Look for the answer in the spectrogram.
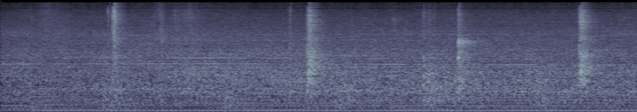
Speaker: got solenoid but we got no starter all right so it looks like we cooked the starter I can hear the solenoid ticking so the solenoid is good but the starter motor itself is not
